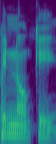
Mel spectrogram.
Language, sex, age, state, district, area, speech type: Tamil, male, 18-30, Tamil Nadu, Viluppuram, urban, read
